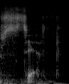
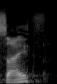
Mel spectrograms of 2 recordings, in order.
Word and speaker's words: Sith: Neither Mandalorian nor Sith. Not without stealing it. Yeah. It's not pronounced scythe. Sith. Sith.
